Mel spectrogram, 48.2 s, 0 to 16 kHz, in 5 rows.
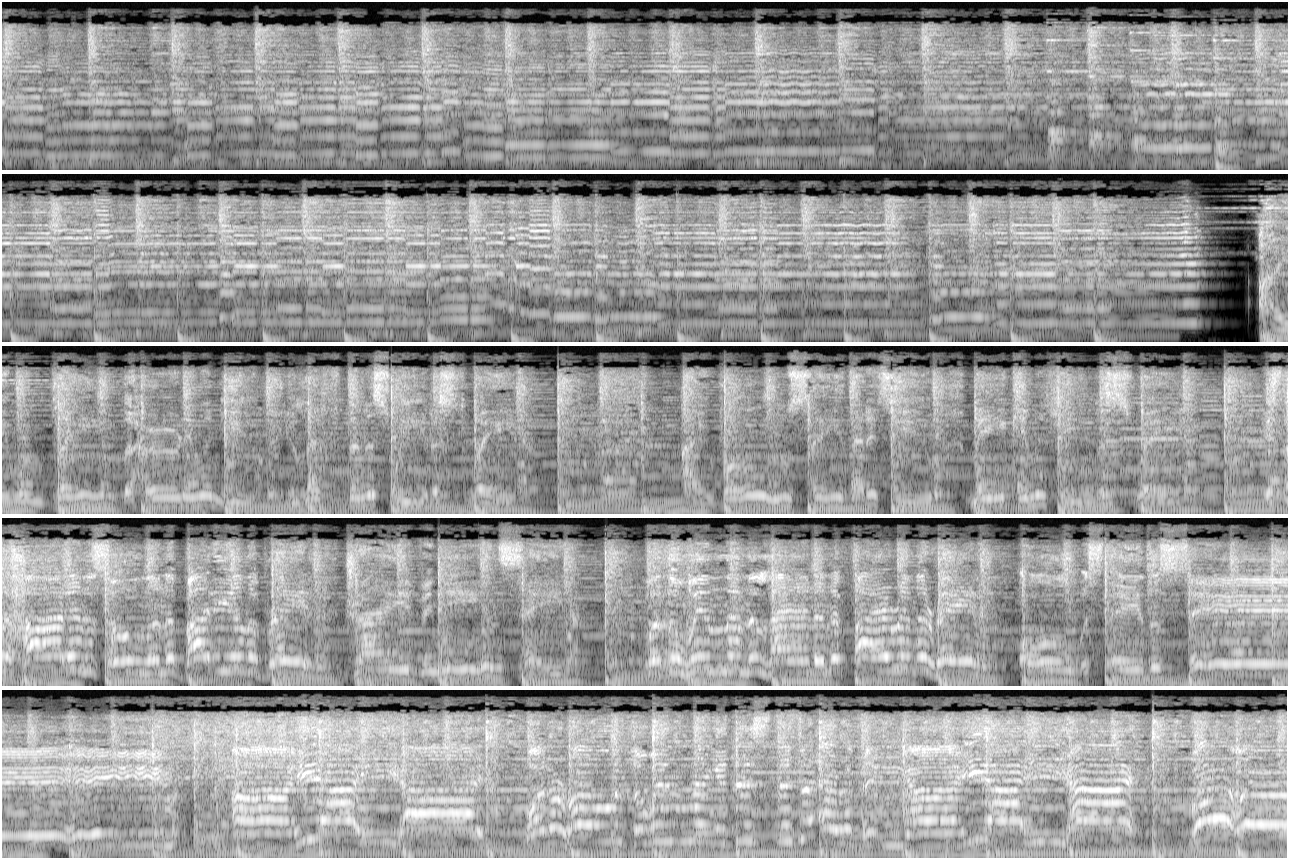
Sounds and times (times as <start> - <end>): Music: 0.0 - 48.2.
